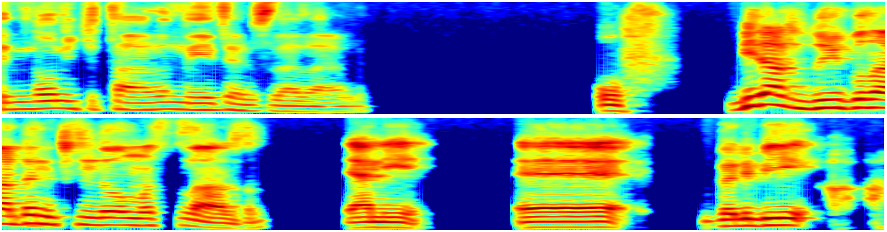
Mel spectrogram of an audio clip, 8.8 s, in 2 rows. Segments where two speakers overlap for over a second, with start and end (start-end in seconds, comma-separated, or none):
none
